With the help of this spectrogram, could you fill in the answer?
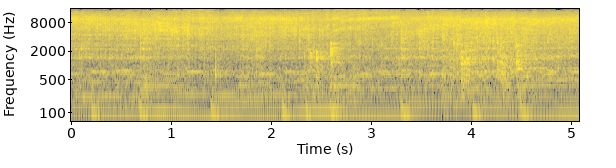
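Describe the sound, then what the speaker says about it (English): Onion and garlic sizzle loudly in a hot smoking pan for chilli beans, a bright continuous fry broken by repeated scraping stirs every second or so, close up with no voices. "Then we're gonna add our onion and our garlic into this hot smoking pan."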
